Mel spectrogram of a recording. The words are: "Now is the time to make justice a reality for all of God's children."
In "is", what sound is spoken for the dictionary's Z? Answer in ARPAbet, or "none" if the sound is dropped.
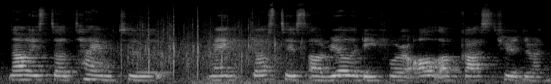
S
